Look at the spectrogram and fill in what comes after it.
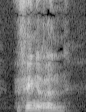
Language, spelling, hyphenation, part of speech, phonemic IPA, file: Dutch, vingeren, vin‧ge‧ren, verb / noun, /ˈvɪ.ŋə.rə(n)/, Nl-vingeren.ogg
- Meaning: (verb) 1. to finger; to stimulate one's own or another person's vulva or vagina using the fingers 2. to stimulate one's own or another person's anus using the fingers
